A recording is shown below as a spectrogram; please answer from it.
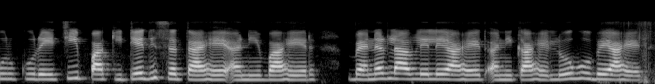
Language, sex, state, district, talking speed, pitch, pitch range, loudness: Marathi, female, Maharashtra, Washim, 130 wpm, 230 Hz, 215-245 Hz, -16 LUFS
